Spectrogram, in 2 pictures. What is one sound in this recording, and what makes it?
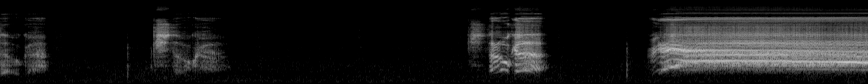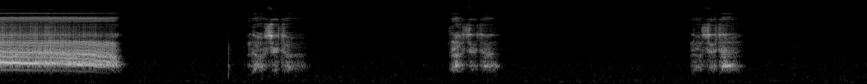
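A toy belt plays short recorded voice calls through a small tinny speaker.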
